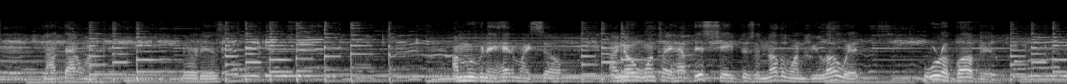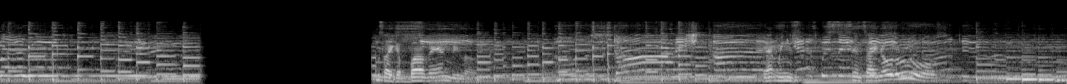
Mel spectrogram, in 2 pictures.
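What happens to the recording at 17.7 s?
At 17.71 s a jitter buffer speed-up kicks in and runs to 21.16 s: short pitch-period chunks get trimmed repeatedly, so the sound plays about 15% faster, hurried but same pitch.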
